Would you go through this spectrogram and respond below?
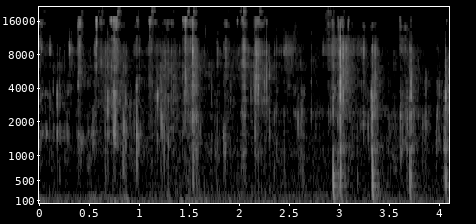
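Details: Puppy eating indoors: soft continuous munching, then three loud crisp crunches about half a second apart toward the end.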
